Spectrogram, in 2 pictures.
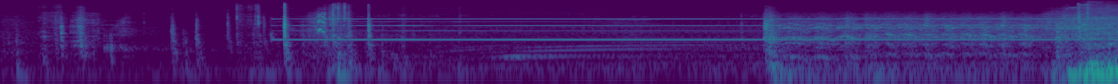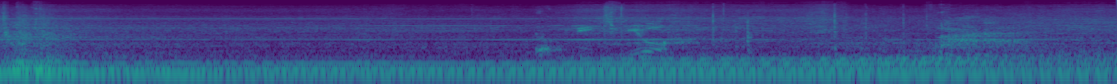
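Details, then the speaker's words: Old lowrider truck, rarely driven lately: chime, brief crank, fires straight away and settles into a steady, even idle; healthy cold start. "This old girl always fires right up though. I love this old piece of shit. No matter what, she always sounds good."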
